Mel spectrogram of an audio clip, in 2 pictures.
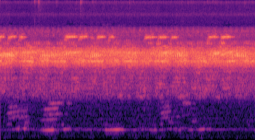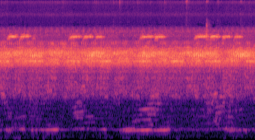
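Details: Midnight insect chorus forming a continuous shrill, ringing drone overlaid with quick repeated chirps, accompanied by scattered low croaks that swell and fade every second or two.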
